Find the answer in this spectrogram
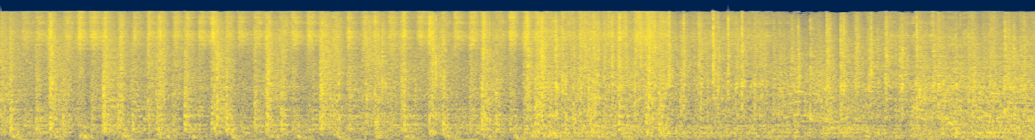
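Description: Street percussion band playing drums in a fast, steady rhythm.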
